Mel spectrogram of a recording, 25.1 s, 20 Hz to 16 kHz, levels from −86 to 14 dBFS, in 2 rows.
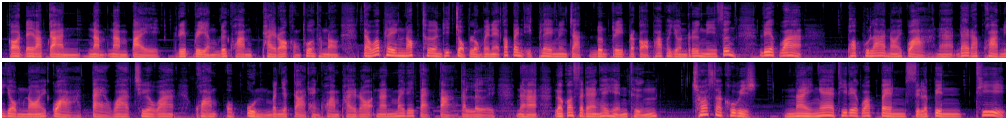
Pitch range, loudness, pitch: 95-130 Hz, -24 LUFS, 110 Hz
